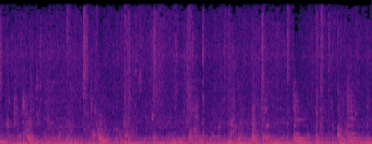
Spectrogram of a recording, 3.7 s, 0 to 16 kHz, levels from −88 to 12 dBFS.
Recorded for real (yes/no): yes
